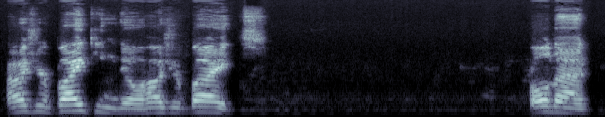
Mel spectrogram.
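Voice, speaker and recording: A man with a slightly high-set voice hosts a casual livestream. He talks bluntly and loosely, in slang peppered with swearing. The sound is dry, with no room around it. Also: steady tone, slow, darkish tone, no room sound, rough recording. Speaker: livestream host and ham radio hobbyist.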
